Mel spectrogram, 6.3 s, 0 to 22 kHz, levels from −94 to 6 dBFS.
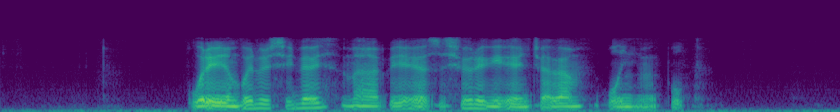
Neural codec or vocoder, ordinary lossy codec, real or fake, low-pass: autoencoder, 22.05 kHz, a latent of 192 numbers a frame, VITS, trained on many speakers; MP3, 48 kbps; fake; 5.4 kHz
